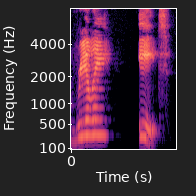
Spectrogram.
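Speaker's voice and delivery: ordinary delivery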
